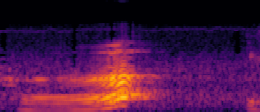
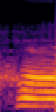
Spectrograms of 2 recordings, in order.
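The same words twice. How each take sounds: First: "he" slowly rising from low; second tone. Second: "he" held high and level; "he" steady up high, no glide; first tone. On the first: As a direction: say "he" in Mandarin second tone, stretched and climbing. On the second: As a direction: say "he" in Mandarin first tone, high and flat. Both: Shown as a demonstration. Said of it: "first tone and second tone".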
